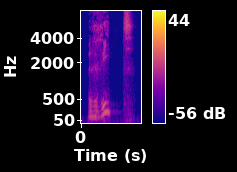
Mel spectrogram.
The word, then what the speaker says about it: rythmique: Remember, Y pronounced like E and then H doesn't exist. Rythmique.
